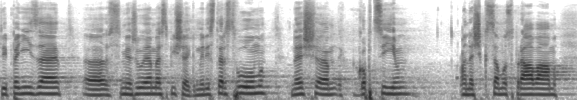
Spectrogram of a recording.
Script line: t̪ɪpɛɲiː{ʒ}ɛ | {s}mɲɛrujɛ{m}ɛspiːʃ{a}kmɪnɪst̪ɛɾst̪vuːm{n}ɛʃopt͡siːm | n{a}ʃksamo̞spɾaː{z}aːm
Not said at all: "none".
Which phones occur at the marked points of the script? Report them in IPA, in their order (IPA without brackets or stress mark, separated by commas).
z, s, m, ɛ, n, ɛ, v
